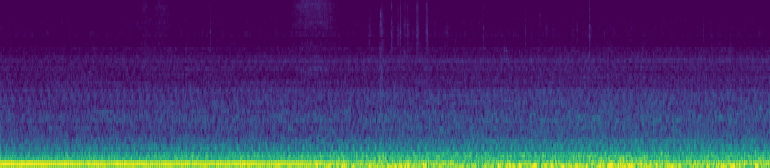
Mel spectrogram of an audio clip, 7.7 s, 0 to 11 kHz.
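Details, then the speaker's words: 2014 Toyota Hilux 1KD-FTV diesel, 111k, driving after injector replacement: steady, even diesel rumble, no knocking or rattle; normal combustion, previous injectors weren't working right. "that combustion is beautiful it's normal it's not noisy you can hear that it's a diesel and normal sort of diesel noises not abnormal diesel noises"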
